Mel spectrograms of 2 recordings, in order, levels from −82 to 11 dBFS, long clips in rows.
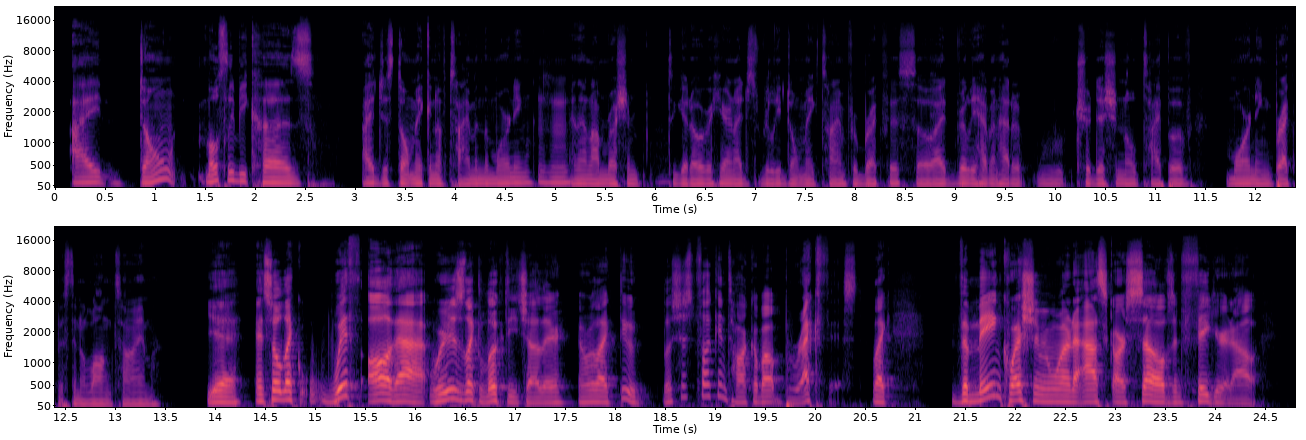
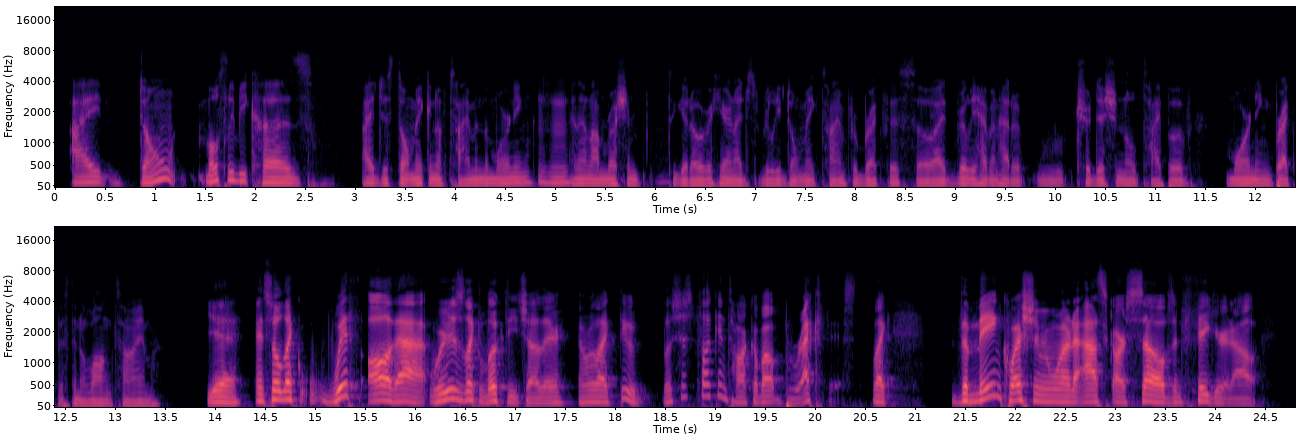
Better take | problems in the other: first | muffled; slightly; fading above 3 kHz

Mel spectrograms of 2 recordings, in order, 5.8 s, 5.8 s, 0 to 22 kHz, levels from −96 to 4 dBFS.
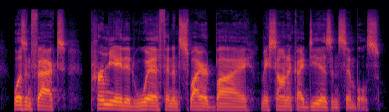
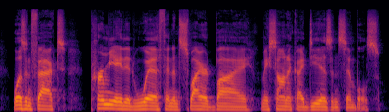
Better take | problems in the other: second | thin; very slightly; fading below 450 Hz

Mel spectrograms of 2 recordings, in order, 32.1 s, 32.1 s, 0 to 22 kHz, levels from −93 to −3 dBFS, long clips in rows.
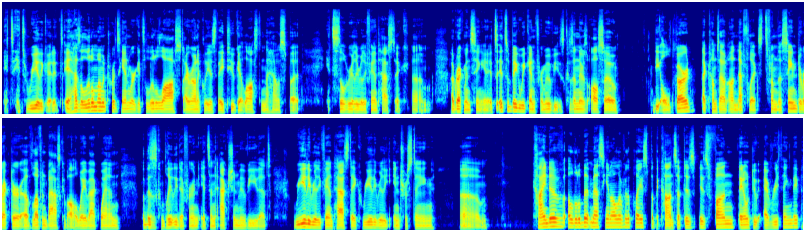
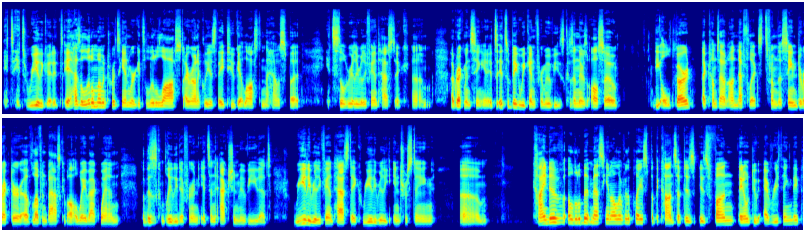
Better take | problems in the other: first | thin; somewhat; fading below 300 Hz

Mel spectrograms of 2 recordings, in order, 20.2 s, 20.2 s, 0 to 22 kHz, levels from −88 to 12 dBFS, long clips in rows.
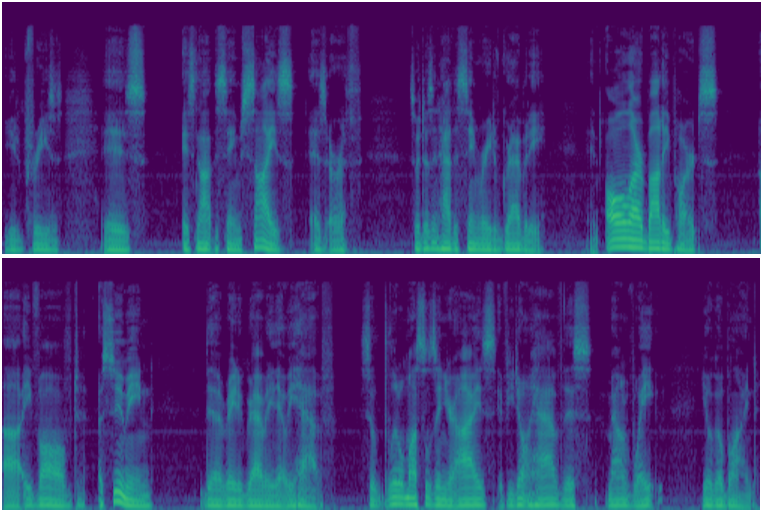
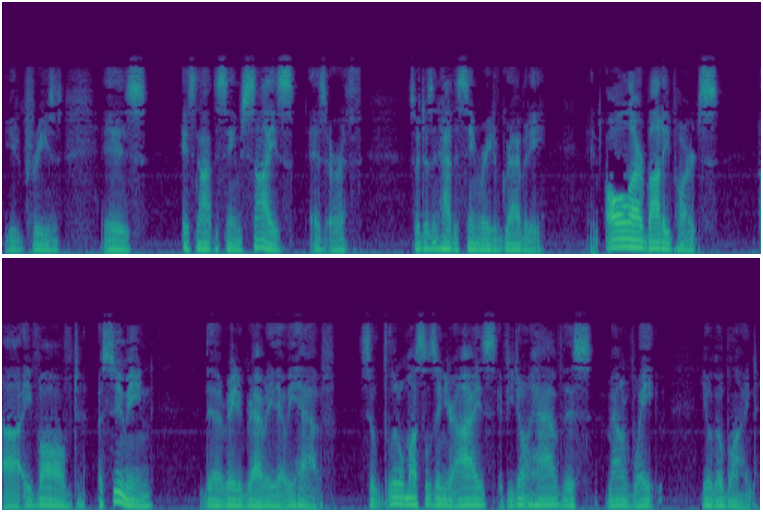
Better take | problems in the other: first | garbled, watery; badly

